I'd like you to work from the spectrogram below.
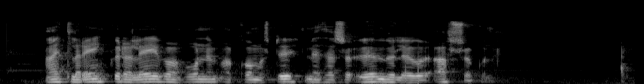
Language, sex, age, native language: Icelandic, male, 60-69, Icelandic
